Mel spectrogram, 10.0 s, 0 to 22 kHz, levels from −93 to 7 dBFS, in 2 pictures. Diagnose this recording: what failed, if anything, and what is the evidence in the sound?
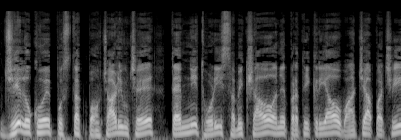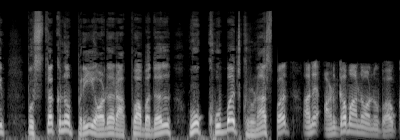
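Codec stage. At 3.63 s there is pre-echo: a short hiss about 15 ms long, just ahead of a sharp attack in the speech. A transform codec spread quantisation noise across its block. The noise meant for the loud attack leaked into the quiet moment before it.

Driver or capture stage. At 8.41 s the sound drops out for 80 ms, then turns dull through to the end. Nothing is left above 4.1 kHz. The level falls by about 5 dB, and new background noise sits about 55 dB below the signal. The likely cause is an input switched to a poorer device.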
